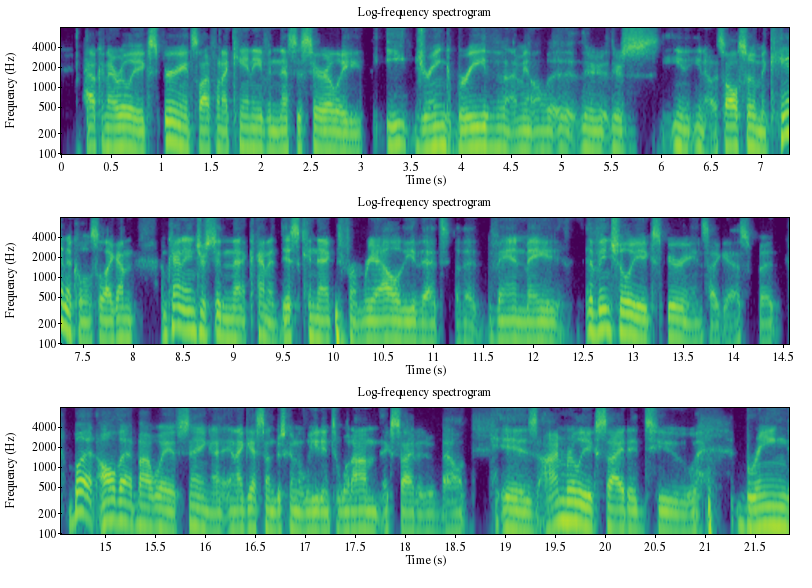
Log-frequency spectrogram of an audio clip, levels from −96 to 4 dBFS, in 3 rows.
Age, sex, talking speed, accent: 30-49, male, 200 wpm, American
